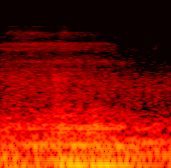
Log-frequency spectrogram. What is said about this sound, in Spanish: Inhalamos y sabemos que estamos respirando.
